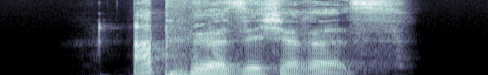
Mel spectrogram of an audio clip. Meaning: strong/mixed nominative/accusative neuter singular of abhörsicher
- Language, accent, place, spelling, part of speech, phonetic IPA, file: German, Germany, Berlin, abhörsicheres, adjective, [ˈaphøːɐ̯ˌzɪçəʁəs], De-abhörsicheres.ogg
